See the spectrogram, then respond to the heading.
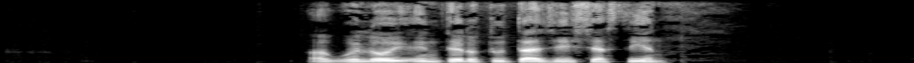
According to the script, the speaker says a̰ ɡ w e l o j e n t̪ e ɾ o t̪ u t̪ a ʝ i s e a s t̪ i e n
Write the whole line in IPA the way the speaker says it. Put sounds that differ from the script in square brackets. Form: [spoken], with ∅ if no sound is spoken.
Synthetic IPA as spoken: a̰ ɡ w e l o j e n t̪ e ɾ o t̪ u t̪ a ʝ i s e a s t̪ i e n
